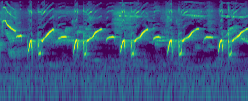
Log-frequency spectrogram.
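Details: White-rumped shama of the Chao Singto line repeating one phrase about once a second: a sharp low chirp followed by a bright rising whistle, delivered over and over with a faint higher whistle behind.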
